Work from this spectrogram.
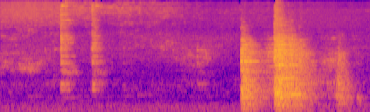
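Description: Mushrooms are pushed around a pan in smoking butter, with a few sharp scrapes and clinks of a utensil against the metal over a faint sizzle.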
